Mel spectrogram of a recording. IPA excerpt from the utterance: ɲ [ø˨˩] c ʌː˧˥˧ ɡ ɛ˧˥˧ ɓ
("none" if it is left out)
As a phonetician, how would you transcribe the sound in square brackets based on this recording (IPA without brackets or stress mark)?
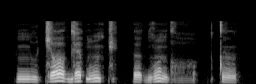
u˨˩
